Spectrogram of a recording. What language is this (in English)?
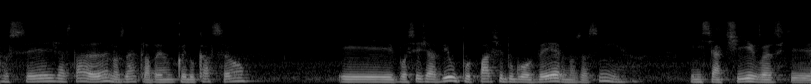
Portuguese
